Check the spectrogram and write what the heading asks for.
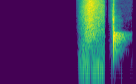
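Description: Logo-intro sound effects: a short whoosh a little over a second in, then a sharp pop that is the loudest thing and dies away quickly near the end.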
